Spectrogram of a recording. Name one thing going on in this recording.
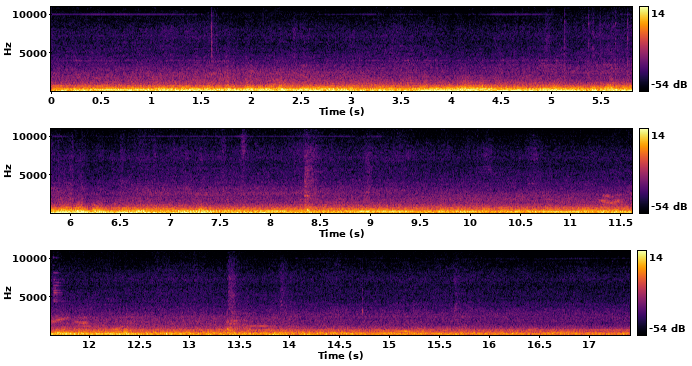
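A tram rumbles along its rails with a steady low hum that slowly fades.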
